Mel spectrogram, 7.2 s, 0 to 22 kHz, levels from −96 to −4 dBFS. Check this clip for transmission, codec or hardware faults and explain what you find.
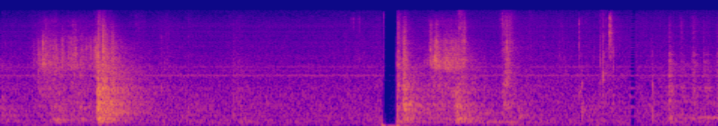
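There's one transmission fault here: a short concealed packet loss at 6.29 to 6.35 s. About 40 ms of audio arrived too late or not at all, so the receiver extended the preceding sound and blended back in. You hear it as a quick smear or wobble.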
